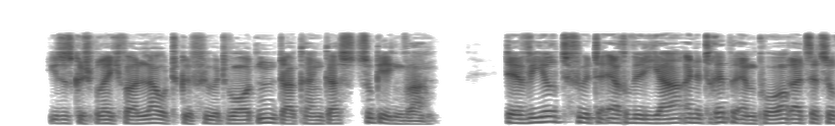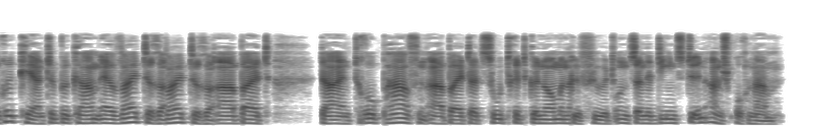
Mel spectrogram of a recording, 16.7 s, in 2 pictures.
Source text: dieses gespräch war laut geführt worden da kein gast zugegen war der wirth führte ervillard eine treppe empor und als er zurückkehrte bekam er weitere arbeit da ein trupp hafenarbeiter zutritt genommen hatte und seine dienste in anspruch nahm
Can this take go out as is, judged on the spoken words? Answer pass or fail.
fail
